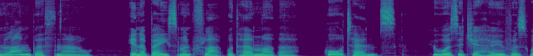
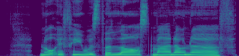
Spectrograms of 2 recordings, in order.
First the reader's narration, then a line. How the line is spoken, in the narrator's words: they said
